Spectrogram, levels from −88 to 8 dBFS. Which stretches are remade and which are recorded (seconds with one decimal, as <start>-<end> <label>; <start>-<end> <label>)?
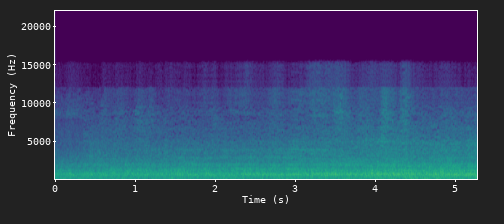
0.0-5.3 recorded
